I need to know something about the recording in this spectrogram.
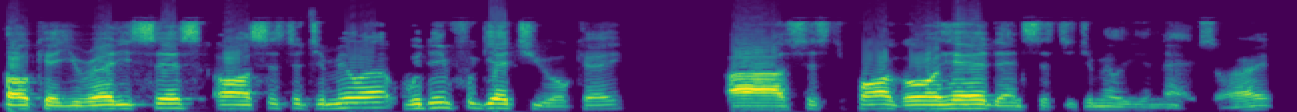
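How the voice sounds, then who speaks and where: A man moderating an online discussion room, hesitant and filling pauses with "um" and "right?". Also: medium pitch, no echo, rough recording. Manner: hesitant, full of fillers and "right?". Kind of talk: casual moderating and commentary.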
